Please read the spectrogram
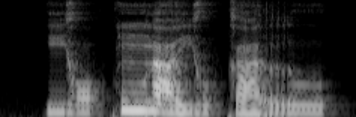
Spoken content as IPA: jɔ˨kũ˦ ɾa˨jo˨ ka˨ rʊ˦

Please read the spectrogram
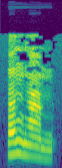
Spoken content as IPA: ɐŋɡãm

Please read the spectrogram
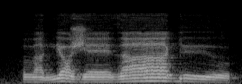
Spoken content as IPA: βamʲɒʒɛː ðaːɡ͡bɨːʊ̯

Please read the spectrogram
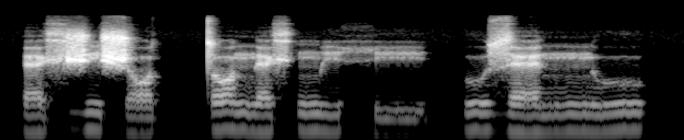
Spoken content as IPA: ɛxʒiʃɔ tːɔnɛxŋ͡mihi | uzɛ nːu

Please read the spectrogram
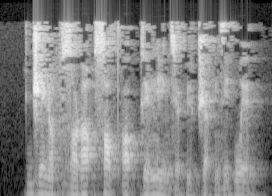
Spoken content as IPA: d͡ʒi˦˨ɳo˦f zˤʊ˨˦ ɽœ˦ʔsˤʊ˦ pʼɔ˦ʔkɪ˨˦ ni˨nzʏ˨ʔy˦t͡ʃœ˨ʔ nzi˦ʔwɪ˦

